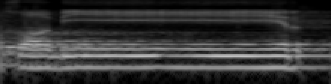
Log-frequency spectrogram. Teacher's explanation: Nah, ra sukun apabila huruf sebelumnya berupa ya sukun, ya. Apabila huruf sebelumnya berupa ya sukun, ingat maka ra-nya dibaca tipis ketika diwaqaf atau disukun.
